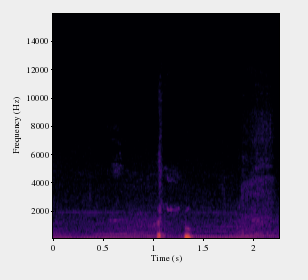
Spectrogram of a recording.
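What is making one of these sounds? A car exhaust pops and backfires loudly.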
